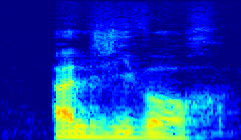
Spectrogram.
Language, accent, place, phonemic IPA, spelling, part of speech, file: French, France, Lyon, /al.ʒi.vɔʁ/, algivore, adjective, LL-Q150 (fra)-algivore.wav
- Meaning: algivorous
